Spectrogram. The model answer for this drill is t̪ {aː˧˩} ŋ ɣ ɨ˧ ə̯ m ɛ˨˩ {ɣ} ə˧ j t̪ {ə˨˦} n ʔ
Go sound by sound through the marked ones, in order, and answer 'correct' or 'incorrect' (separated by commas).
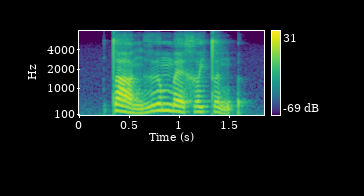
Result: correct, incorrect, incorrect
